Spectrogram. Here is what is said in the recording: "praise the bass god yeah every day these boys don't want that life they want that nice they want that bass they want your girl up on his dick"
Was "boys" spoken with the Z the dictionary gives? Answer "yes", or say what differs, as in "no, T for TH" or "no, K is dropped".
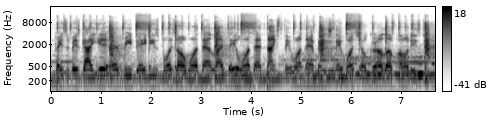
yes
